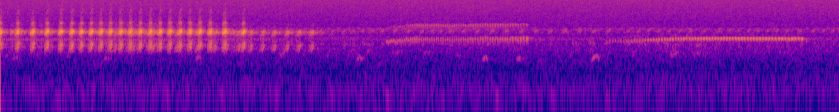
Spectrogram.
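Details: Night pond in north-east Italy in mid-April: tree frogs give a loud burst of quick rattling croaks for about three seconds, then fall quiet, leaving long, steady, tonal trills of mole crickets, one after another.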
